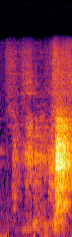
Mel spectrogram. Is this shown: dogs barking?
yes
